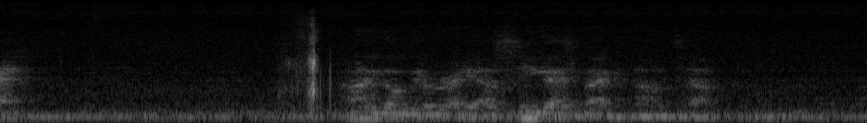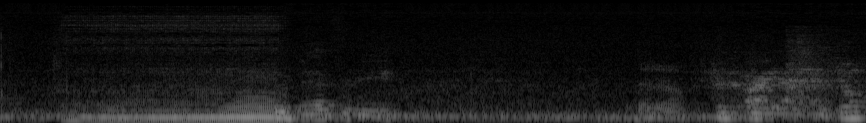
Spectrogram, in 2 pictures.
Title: My golden retriever snoring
